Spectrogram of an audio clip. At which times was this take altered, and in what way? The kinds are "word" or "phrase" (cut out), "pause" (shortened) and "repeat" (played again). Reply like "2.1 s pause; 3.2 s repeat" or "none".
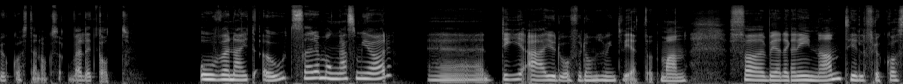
7.9 s word

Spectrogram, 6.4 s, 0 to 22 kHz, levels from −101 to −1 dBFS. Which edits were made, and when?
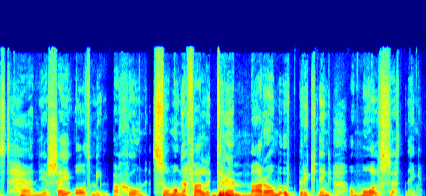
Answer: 2.2 s pause; 3.1 s phrase

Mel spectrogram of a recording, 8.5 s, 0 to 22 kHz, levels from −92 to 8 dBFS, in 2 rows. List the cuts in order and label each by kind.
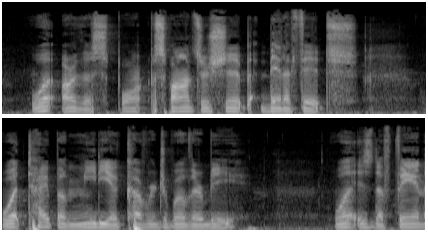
none

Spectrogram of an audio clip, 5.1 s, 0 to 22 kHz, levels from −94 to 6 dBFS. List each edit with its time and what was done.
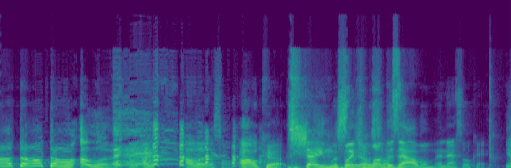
1.5 s word; 3.7 s word

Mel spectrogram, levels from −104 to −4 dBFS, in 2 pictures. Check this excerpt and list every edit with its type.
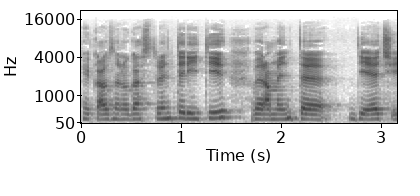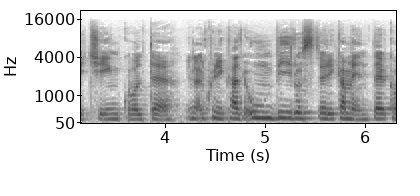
1.7 s word; 3.6 s word; 4.7 s word

